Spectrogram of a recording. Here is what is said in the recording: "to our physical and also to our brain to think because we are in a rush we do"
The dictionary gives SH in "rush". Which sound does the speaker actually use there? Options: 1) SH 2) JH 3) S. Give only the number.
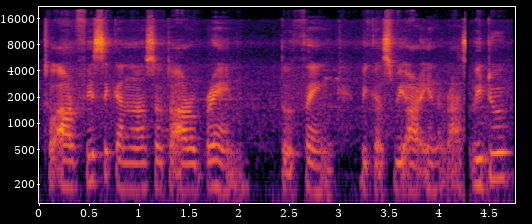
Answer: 3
